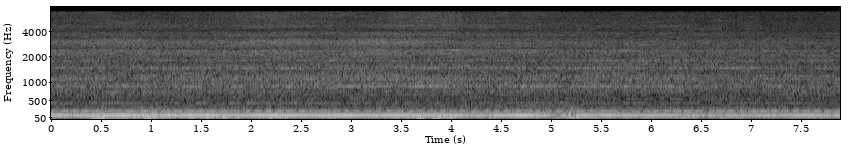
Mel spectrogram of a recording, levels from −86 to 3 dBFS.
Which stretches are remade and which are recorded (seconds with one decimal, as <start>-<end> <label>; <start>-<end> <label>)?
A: 0.0-7.9 recorded

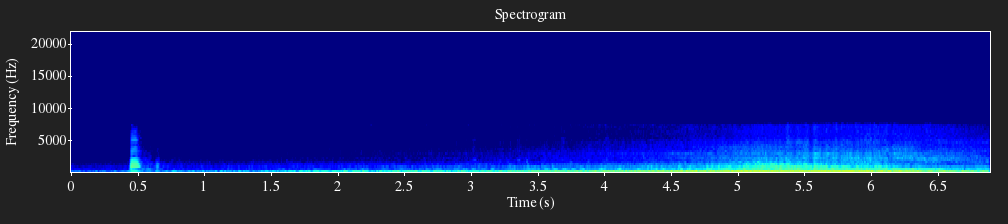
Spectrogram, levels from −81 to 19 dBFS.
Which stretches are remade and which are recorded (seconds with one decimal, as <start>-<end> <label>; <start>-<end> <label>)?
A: 0.0-0.4 remade; 0.4-1.0 recorded; 1.0-2.3 remade; 2.3-4.6 recorded; 4.6-6.9 remade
